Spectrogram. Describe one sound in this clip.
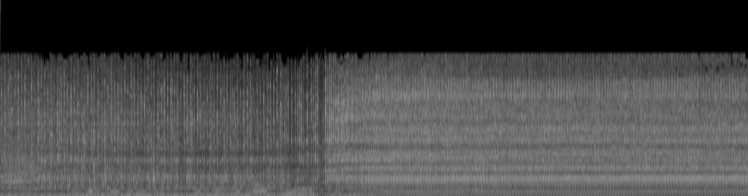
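A petrol pump engine roars loudly close by, revving up and then holding a steady high drone.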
